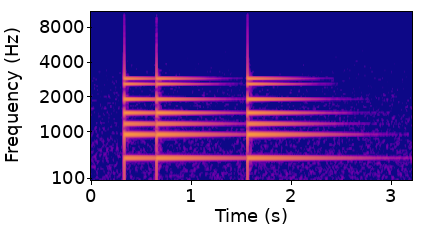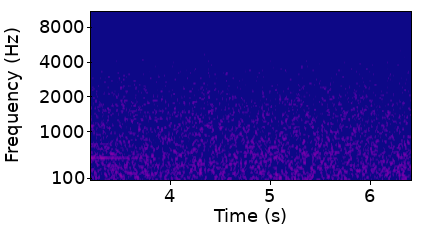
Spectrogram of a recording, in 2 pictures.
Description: Ship's bell, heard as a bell. 3. Three half-hours of the watch have passed.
